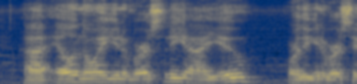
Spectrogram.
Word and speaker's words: Illinois: new new state the s is silent remember that kids the in illinois is silent okay but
